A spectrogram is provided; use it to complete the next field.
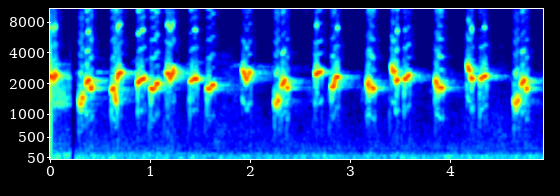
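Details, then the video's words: Long, vigorous song of a yellow-vented bulbul, used as a lure to get other bulbuls singing: clear chirping notes in quick pairs and triplets, rising and falling slurs repeated steadily, over a quiet background. "trucukan gacor panjang AMPUH buat PANCINGAN TRUCUKAN AGAR BUNYI"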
